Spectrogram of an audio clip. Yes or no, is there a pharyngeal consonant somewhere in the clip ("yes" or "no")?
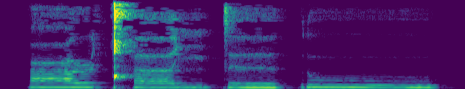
yes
